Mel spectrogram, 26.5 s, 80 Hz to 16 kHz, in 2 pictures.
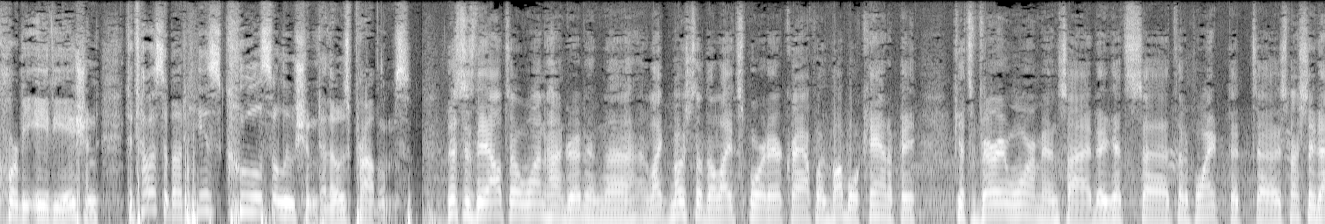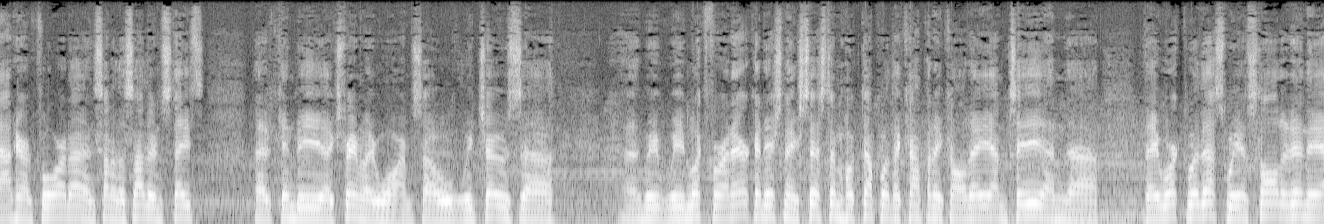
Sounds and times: Speech: 0:00.0 - 0:18.8, 0:19.4 - 0:26.4.

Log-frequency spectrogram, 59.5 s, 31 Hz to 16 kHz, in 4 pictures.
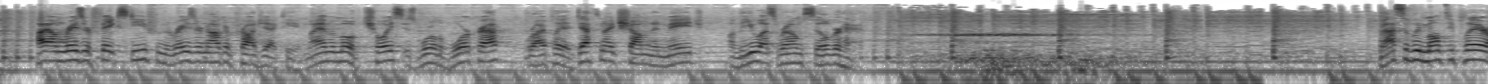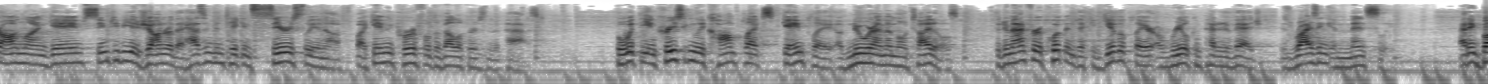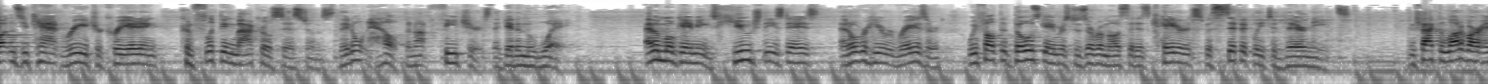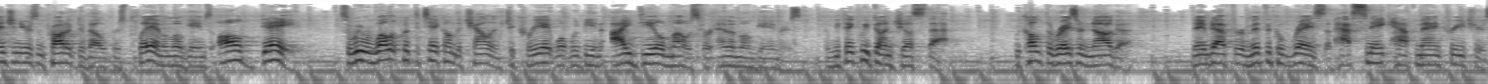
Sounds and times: Music: 0:00.0 - 0:59.5
Speech: 0:00.4 - 0:08.8, 0:13.8 - 0:20.4, 0:21.0 - 0:28.9, 0:29.5 - 0:35.5, 0:36.2 - 0:54.2, 0:54.8 - 0:56.0, 0:56.6 - 0:59.5.

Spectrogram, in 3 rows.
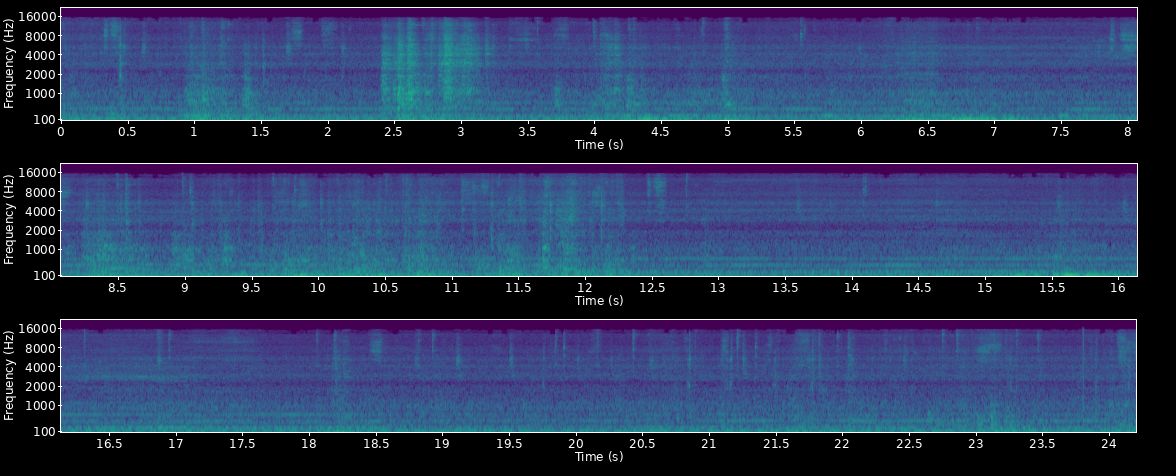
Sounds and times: Vehicle: 0:00.0 - 0:24.2.

